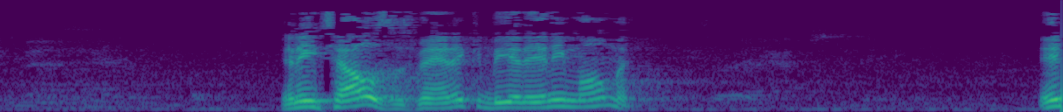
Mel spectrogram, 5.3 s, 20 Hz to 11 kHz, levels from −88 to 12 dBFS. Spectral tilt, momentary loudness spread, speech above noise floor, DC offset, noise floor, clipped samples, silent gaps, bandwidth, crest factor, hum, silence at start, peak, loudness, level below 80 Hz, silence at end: -5.5 dB/octave; 12 LU; 38 dB; under 0.1%; -65 dBFS; under 0.1%; none; 8 kHz; 20 dB; none; 1.4 s; -10 dBFS; -28 LUFS; -82 dBFS; 0 s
